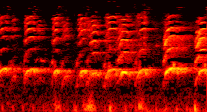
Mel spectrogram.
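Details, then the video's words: A bunch of playful Cane Corso puppies whose teeth are starting to come in keep up a fast string of high, ringing yips, about eight in two seconds, with faint scuffling beneath. "Bunch of Yipping Puppies!"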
